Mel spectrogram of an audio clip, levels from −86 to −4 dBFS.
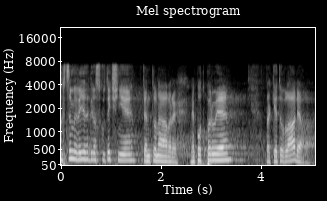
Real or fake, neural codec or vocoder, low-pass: fake; codec, 16 kHz, 4 kbps, X-Codec, WavLM features, trained on Multilingual LibriSpeech; 7.2 kHz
